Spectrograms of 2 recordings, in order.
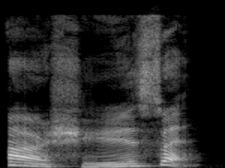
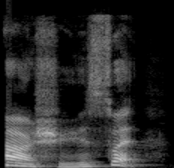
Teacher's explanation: Just falling, rising, and falling.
